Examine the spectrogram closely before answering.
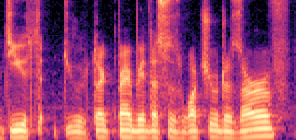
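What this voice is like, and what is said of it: Imitates another person's voice. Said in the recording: “That was my best impression”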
